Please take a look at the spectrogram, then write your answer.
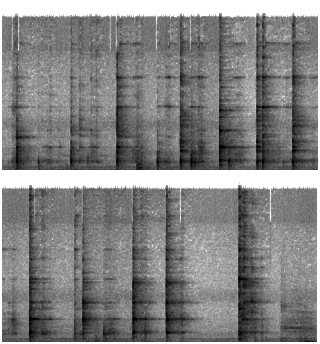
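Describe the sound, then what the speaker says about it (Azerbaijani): A utensil scrapes and clinks against a bowl as cocoa powder, salt and dry ingredients are mixed for a Snickers cake, in a regular rhythm of about a dozen strokes, close and fairly quiet with no talking. "Və bütün bu ərzaqları birlikdə qarışdırırıq."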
